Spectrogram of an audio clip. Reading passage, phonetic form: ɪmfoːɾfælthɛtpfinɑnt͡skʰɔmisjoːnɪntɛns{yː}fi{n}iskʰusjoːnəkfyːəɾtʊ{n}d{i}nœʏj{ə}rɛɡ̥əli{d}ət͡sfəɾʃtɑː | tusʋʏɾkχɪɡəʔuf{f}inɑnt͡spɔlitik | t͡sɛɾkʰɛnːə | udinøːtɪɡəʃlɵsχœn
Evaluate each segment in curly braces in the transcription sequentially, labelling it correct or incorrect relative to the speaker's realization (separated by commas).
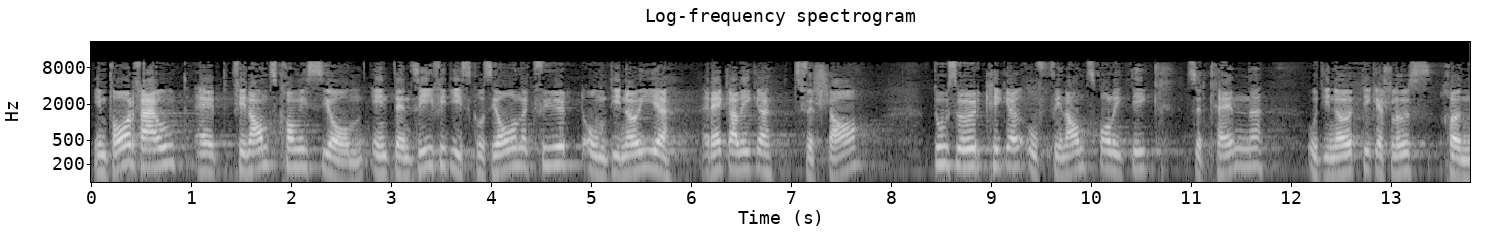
incorrect, incorrect, incorrect, correct, correct, incorrect, correct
